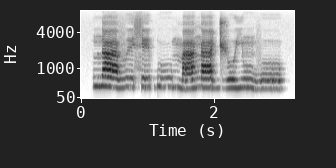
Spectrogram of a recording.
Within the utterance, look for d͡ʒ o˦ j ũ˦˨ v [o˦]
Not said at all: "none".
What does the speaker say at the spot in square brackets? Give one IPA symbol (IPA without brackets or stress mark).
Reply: o˦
